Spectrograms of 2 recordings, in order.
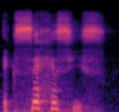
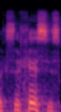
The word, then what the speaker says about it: exégesis: Hay personas que le tienen alergia a la palabra exégesis o exegesis, cualquiera de las dos opciones está bien pronunciado.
